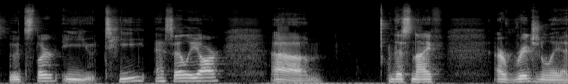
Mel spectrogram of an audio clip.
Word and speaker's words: Eutsler: point so yeah this is made by cody utzler i will say again i i was saying his name wrong for a long time i don't know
